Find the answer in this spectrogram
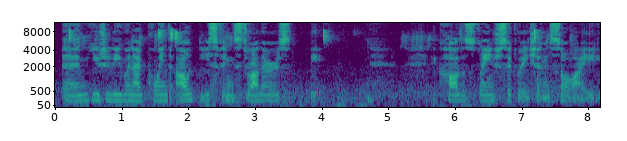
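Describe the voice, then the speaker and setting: A woman telling her life story to camera in a soft-spoken, reflective way that often trails into a near-whisper. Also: lowish voice, a little hiss or hum, poor audio. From Austria. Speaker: channel host.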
